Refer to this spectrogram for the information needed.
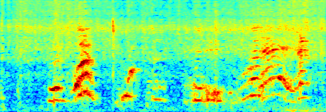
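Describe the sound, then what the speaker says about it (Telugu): Onion and tomato frying in about two tablespoons of oil for a capsicum curry give a steady, close sizzling hiss that runs throughout, with voices talking over it. "మిక్సీ చేసుకోవడానికి ఆనియన్ టమాటా ఇలా ఫ్రై చేసుకుంటున్నాం"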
